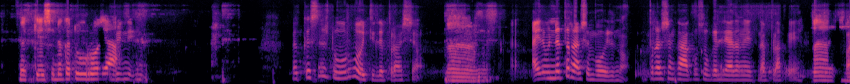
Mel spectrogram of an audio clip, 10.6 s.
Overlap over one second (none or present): none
